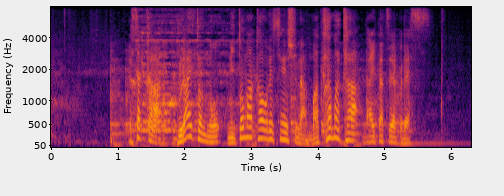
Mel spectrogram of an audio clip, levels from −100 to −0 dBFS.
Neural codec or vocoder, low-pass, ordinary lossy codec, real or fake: codec, 16 kHz, 4 kbps, FreqCodec, smaller model; none; none; fake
